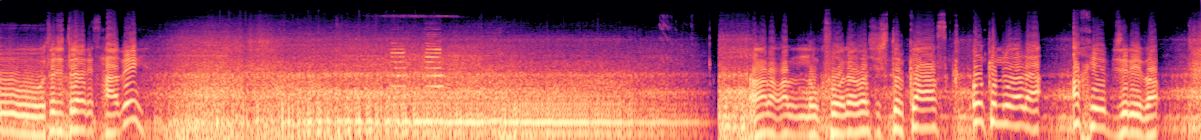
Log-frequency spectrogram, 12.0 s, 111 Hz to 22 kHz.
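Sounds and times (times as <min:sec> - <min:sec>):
wind and road noise: 0:00.0 - 0:12.0
motorcycle engine at low revs: 0:01.5 - 0:07.5
horn short beeps: 0:03.9 - 0:04.6.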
